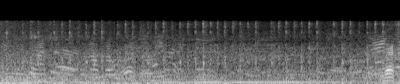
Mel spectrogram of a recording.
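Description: Vintage lorry engine idling with a steady low hum, under the chatter of nearby voices.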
